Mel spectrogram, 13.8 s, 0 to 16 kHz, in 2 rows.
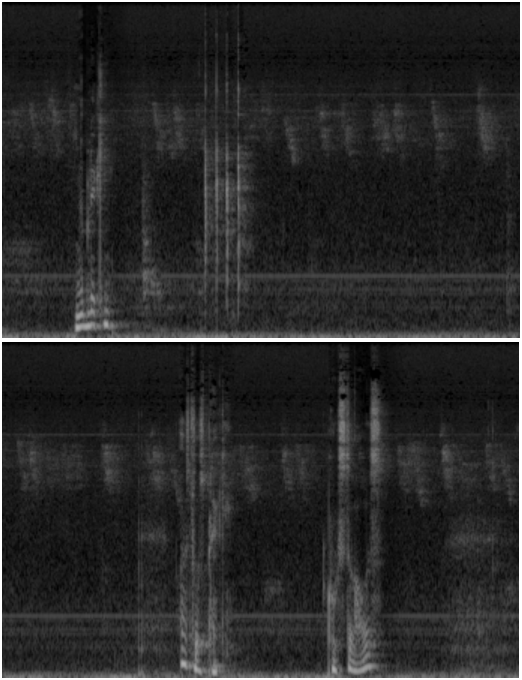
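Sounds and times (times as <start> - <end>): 
birds singing outside: 0.0 - 13.7
refrigerator hum: 0.0 - 13.7
speech: 1.0 - 1.6, 9.3 - 10.1, 11.5 - 12.1
sharp clicks: 2.7 - 3.4.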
